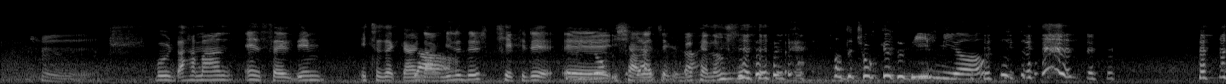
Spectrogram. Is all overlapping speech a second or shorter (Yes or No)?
No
